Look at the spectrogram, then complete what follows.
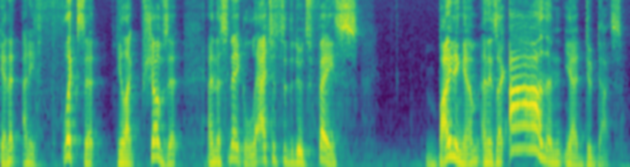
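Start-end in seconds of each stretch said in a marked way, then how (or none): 6.3-6.7 high, loud yelp of pain; imitated scream; mock scream. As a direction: cry out as if snakebitten. Acts out man bitten by snake.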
